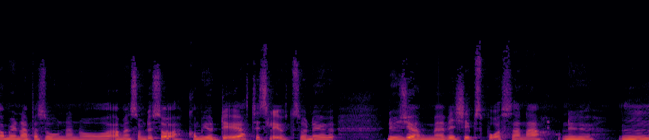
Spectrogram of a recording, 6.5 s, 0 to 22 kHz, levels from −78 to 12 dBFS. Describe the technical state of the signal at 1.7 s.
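At 1.7 s the speech carries a corrupt frame decoded, running from 1.66 to 1.69 s. Bits inside a few compressed frames were flipped, and the decoder played them anyway, so misread gains and codes placed energy at the wrong frequencies for just those frames. The result is a short chirp or squeak. Unlike a dropout or click, it adds tonal or noisy content rather than silence or a single impulse.

Underneath, the whole passage has a watery, swirling quality, heard as MP3 compression. The likely cause is a low bitrate, which fits something near 64 kbps. Short of bits, the encoder zeroes weak spectral lines that switch on and off between frames. Unlike the one-off corruption burst, this smearing is continuous and follows the speech rather than interrupting it.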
